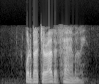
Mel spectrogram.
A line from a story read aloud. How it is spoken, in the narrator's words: She asked coldly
